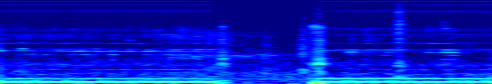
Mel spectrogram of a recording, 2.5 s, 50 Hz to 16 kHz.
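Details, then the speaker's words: Peugeot 207 CC GT 1.6 THP turbo petrol, repeated key-on priming to drain stale fuel from tank: steady low electric buzz stops about half a second then restarts at same pitch; fuel pump priming normally. "i'll also include a bit of the sound as the tank runs completely dry because you'll hear the pump the pitch of it change and it sort of goes high pitched"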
